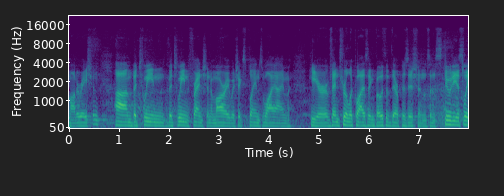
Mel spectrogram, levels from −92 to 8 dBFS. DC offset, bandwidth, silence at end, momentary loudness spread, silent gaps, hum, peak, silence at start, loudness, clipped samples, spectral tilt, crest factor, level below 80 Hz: under 0.1%; 14.5 kHz; 0 s; 10 LU; none; none; -12 dBFS; 0 s; -30 LUFS; under 0.1%; -7 dB/octave; 18 dB; -62 dBFS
